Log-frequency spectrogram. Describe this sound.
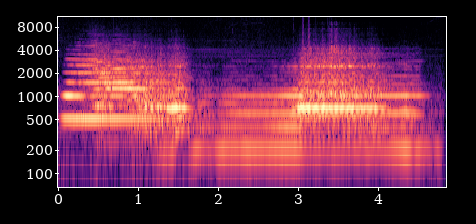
Heavy wrought-iron cemetery gate opening. Short sample of the shivery groaning sound of the hinges as the gate is moved. Field recording which has been processed (trimmed and normalized).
